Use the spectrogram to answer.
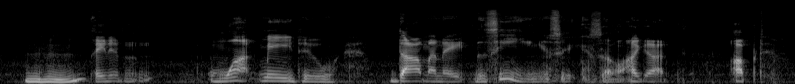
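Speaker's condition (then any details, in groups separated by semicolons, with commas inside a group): Cerebral palsy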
